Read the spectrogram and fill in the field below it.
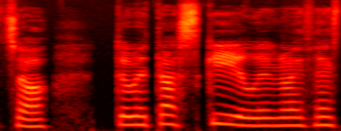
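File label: "sgil" Welsh, spoken word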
